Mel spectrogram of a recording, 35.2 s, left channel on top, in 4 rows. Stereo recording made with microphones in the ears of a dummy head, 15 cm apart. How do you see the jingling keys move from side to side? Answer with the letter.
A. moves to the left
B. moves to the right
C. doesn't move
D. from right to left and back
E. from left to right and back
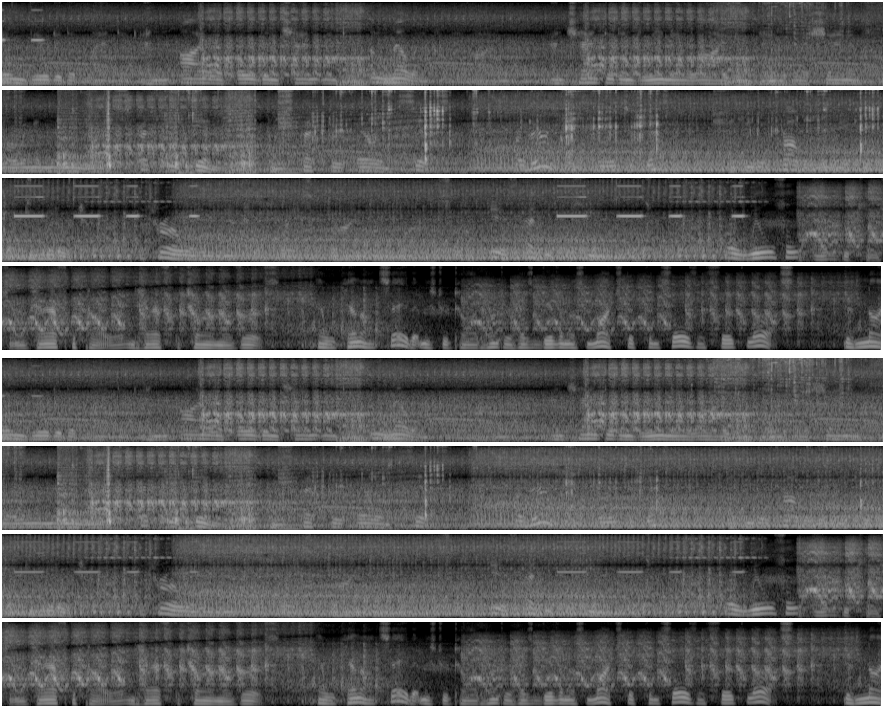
A.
